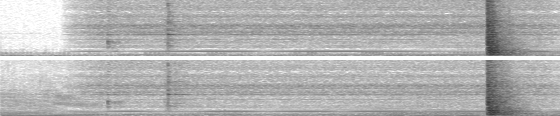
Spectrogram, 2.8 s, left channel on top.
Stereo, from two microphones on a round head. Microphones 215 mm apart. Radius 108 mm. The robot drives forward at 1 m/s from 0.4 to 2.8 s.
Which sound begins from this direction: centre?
A gunshot, at 0.5 s.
